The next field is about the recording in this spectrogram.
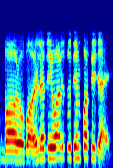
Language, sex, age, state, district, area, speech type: Gujarati, male, 45-60, Gujarat, Aravalli, urban, conversation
